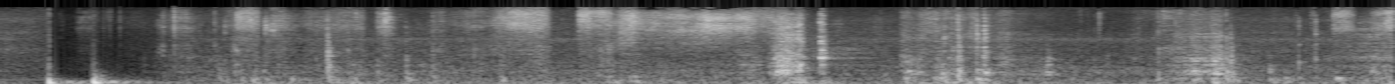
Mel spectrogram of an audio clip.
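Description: Rustling and crinkling with scattered light knocks as a sheet of sound-deadening mat is handled and pressed into place inside a car's bare door shell.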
